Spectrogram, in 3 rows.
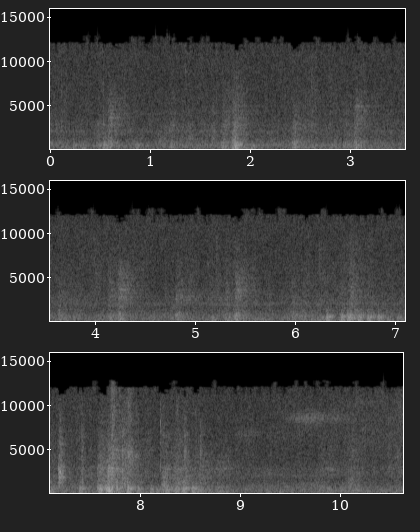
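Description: Running noise of a JR 381 series electric train heard from inside the passenger car: a steady rumble with wheels clicking over rail joints, a little louder about six to eight seconds in.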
